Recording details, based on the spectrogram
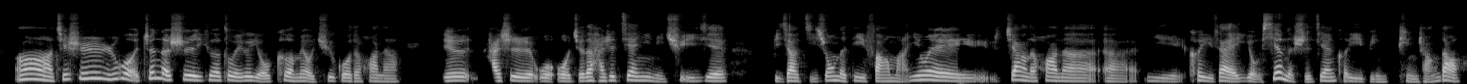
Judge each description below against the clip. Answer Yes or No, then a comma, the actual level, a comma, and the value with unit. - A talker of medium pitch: Yes, medium, 165 Hz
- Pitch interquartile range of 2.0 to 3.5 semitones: No, average, 4.2 semitones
